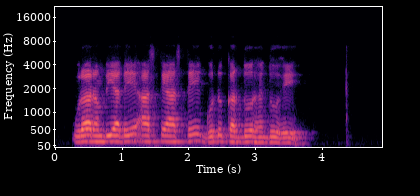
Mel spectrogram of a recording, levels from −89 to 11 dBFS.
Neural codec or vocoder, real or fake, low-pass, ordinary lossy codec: none; real; 7.2 kHz; Opus, 16 kbps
